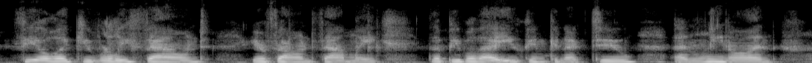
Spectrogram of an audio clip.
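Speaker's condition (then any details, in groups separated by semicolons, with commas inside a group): Cerebral palsy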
